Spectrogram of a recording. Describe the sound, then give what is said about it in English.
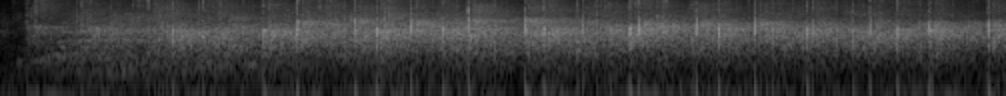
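A church audience breaks into steady, sustained applause acknowledging its former treasurer's work, many hands clapping in a dense, crackling wash that swells quickly and stays loud for several seconds without a voice over it. “He'll hear the recording, so you better clap.”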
